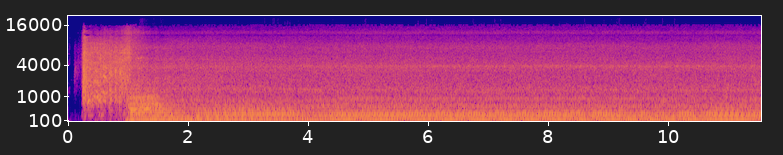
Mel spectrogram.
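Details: Supercharged Ford Mustang, first start after installing a JLT cold air intake (no tune): clean crank and quick catch, short flare, then steady even idle with no misses or odd noises; normal start.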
